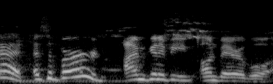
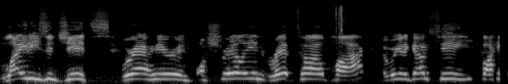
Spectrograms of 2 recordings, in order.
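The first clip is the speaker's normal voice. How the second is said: put-on lightly done Australian accent, higher, wildlife-host announcing; Crocodile Hunter Australian accent; 6 semitones higher than usual. Vlogger introducing the reptile park to camera, mild Australian accent. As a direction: play a hammed-up Aussie wildlife presenter introducing the park. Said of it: "Not an awful accent".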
